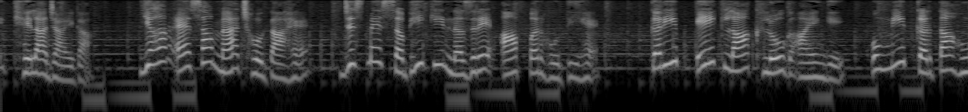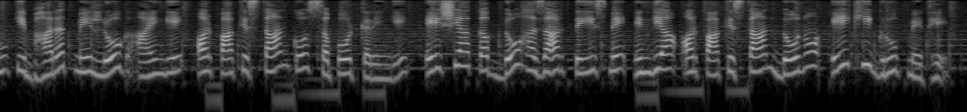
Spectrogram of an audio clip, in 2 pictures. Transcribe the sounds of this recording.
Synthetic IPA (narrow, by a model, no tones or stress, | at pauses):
kʰeːlad͡ʒaːeːɡa̰ː | jɐɦãɛːsamɛːt͡ʃɦoːt̪aɦɛd͡ʒɪsmẽsɐbʱikinɐzɾẽʔaːpːɐɾɦoːt̪iɦɛ̰̃ː | kɐɾiːbeːklaːkʰloːɡa̰ːẽːŋɡeːʊmːiːd̪̚kɐɾt̪aɦũkibʱaːɾət̪mẽloːɡa̰ːẽːŋɡeɔːɾpaːkɪst̪aːnkosɐpoːɾʈkɐɾẽːŋɡeeːʃijakɐp̚d̪oːɦɐzaːɾt̪eːiːsmẽʔɪ̃ɳɖijaʔɔːɾpaːkɪst̪aːnd̪oːnõeːkɦiɡɾuːpmẽt̪ʰeː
